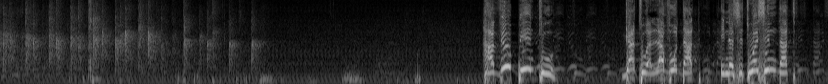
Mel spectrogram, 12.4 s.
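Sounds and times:
audience clapping hands: 0.0 - 4.2
speech: 7.4 - 8.4, 9.4 - 12.0.

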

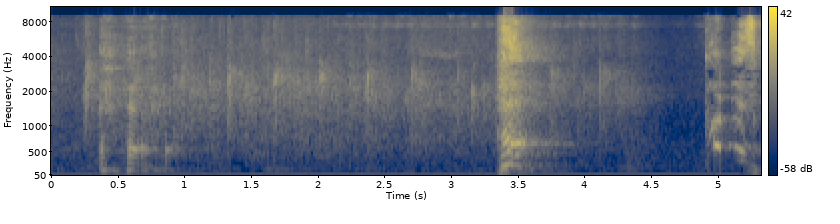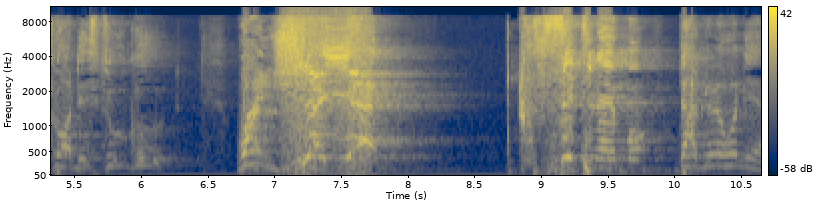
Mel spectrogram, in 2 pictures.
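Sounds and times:
audience clapping: 0.0 - 4.6
speech: 0.4 - 1.1, 5.4 - 8.0, 9.6 - 10.6.

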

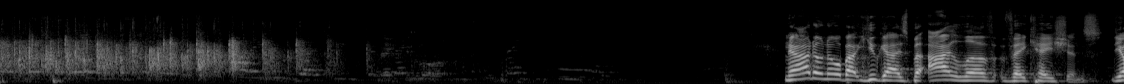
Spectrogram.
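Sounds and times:
audience clapping: 0.0 - 4.0
speech: 7.9 - 11.2.

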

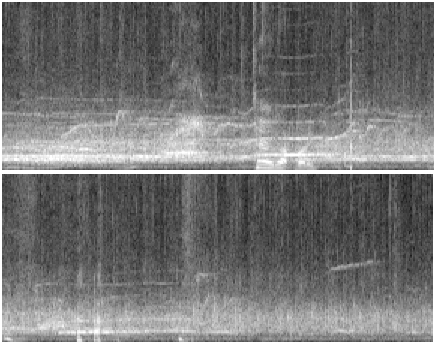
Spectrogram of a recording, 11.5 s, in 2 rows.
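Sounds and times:
crowd cheering and whooping at an Ozarks gathering: 0.0 - 11.4
scattered clapping: 0.0 - 11.4
whistles: 0.8 - 3.4, 4.2 - 5.5, 8.1 - 9.0, 10.0 - 11.1
speech: 3.4 - 4.3, 6.8 - 7.2
laughter: 5.5 - 8.8.

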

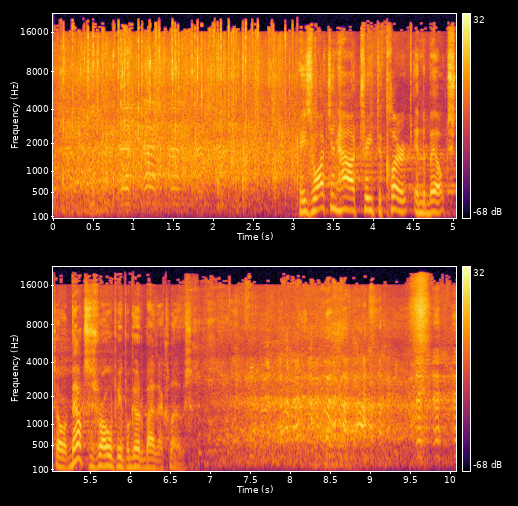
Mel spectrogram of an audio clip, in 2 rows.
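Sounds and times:
laughter: 0.0 - 2.5, 6.8 - 10.0
audience applause and cheering: 0.0 - 3.8
speech: 3.1 - 7.0.

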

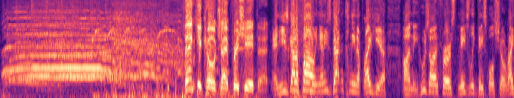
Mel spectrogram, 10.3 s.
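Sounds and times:
bar crowd cheering: 0.0 - 4.5
speech: 3.9 - 10.2.

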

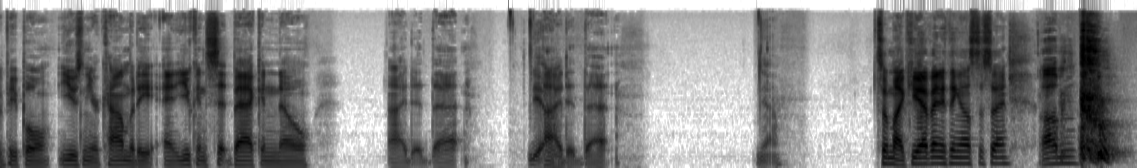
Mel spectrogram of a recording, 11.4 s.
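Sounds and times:
speech: 0.0 - 3.2, 3.9 - 6.3, 7.6 - 7.9, 8.8 - 11.2
sneeze: 10.7 - 11.3.

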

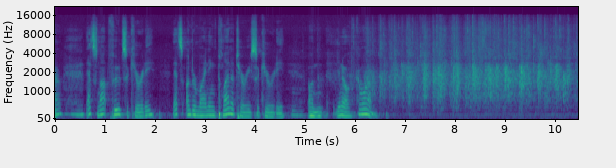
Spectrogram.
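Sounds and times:
speech: 0.0 - 6.9
audience clapping: 5.2 - 10.4.

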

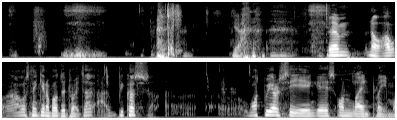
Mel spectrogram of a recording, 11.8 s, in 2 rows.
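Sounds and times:
breathing into a microphone: 0.1 - 1.6, 4.0 - 4.9, 8.5 - 9.6
speech: 3.4 - 8.3, 9.6 - 11.7.

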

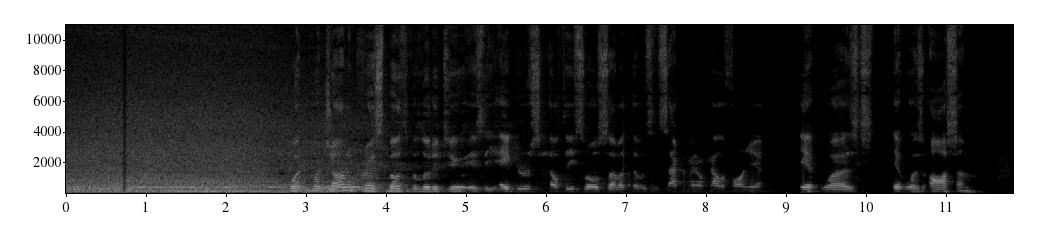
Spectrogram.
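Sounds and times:
truck driving past: 0.0 - 5.1
speech: 2.8 - 11.4.

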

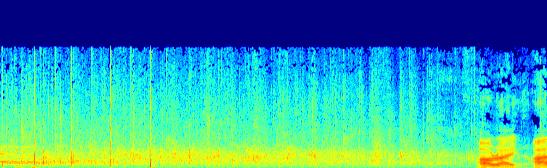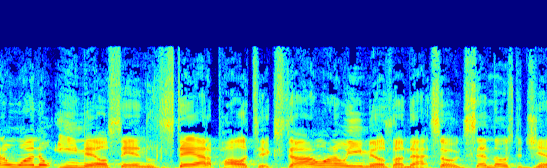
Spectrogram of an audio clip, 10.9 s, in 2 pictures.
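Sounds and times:
audience clapping: 0.0 - 5.2
speech: 4.8 - 10.9.

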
